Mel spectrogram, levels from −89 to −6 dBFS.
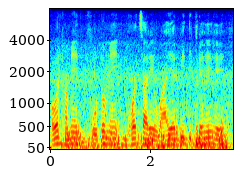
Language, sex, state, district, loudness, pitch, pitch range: Hindi, male, West Bengal, Alipurduar, -17 LUFS, 125 Hz, 115-130 Hz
